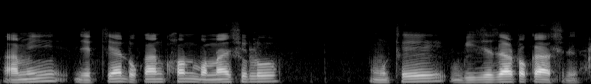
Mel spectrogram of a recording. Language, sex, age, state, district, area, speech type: Assamese, male, 45-60, Assam, Biswanath, rural, spontaneous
